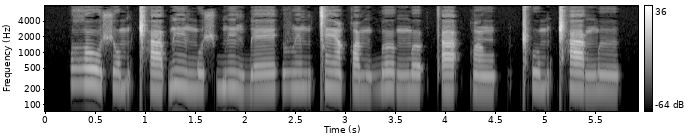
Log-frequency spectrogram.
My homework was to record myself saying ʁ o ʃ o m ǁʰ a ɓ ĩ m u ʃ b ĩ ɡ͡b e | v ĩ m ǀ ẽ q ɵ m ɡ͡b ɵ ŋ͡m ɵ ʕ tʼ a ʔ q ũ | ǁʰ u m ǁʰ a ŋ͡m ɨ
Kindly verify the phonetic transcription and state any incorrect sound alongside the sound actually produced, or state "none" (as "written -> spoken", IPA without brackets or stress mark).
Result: ʕ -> ʔ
